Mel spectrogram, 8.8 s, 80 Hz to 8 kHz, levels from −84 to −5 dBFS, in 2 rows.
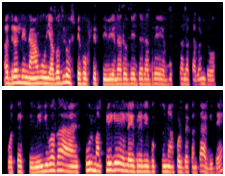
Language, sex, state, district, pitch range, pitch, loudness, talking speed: Kannada, female, Karnataka, Shimoga, 170-195 Hz, 180 Hz, -16 LUFS, 140 wpm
